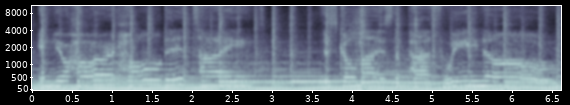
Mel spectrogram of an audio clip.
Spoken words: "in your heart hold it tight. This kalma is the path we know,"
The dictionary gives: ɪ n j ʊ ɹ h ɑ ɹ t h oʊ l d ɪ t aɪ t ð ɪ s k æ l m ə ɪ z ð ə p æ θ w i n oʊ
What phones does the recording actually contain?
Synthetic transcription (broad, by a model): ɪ n j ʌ ɹ h ɑ ɹ t h oʊ l d ɪ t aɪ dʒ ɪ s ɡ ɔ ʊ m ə ɪ z ð ə p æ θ w i n oʊ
